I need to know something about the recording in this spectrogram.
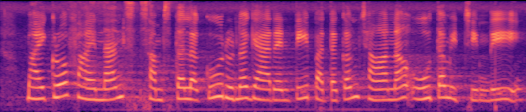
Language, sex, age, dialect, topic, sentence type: Telugu, female, 18-24, Southern, banking, statement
